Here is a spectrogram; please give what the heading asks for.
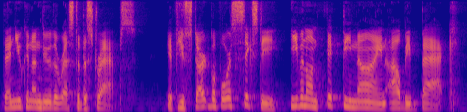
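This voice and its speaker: A man as a slow, hard-edged captor. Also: a little high, expressive, vocal fry, sharp tone, slight background noise, heavily acted. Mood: menacing, slow. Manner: slow, deliberate, commanding. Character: controlling male captor with a gun, giving orders. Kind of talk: audio fiction dialogue.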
